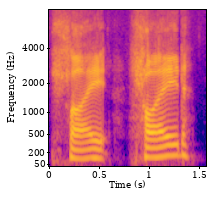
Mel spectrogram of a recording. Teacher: And then LL like like we begin with Lloyd is a distinct lateral sound created by placing the tongue behind the top teeth and blowing air out the sides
